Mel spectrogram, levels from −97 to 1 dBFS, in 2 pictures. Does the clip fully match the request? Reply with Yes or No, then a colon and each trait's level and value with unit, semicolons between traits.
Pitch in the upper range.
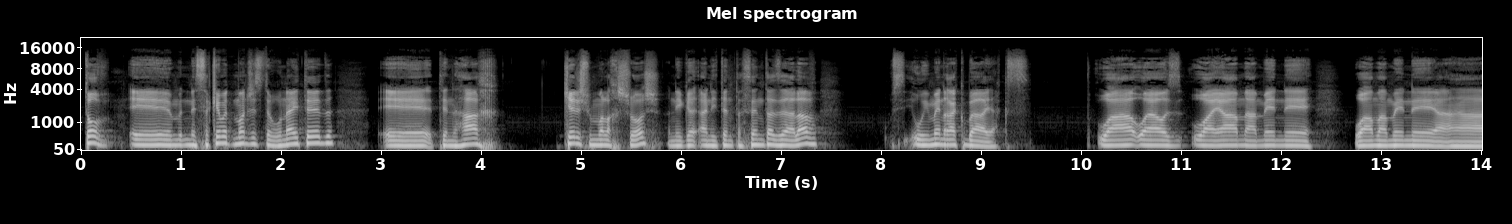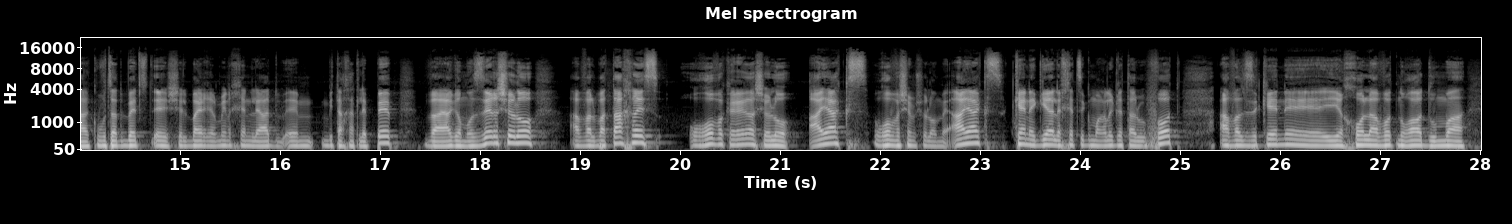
No: medium, 140 Hz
